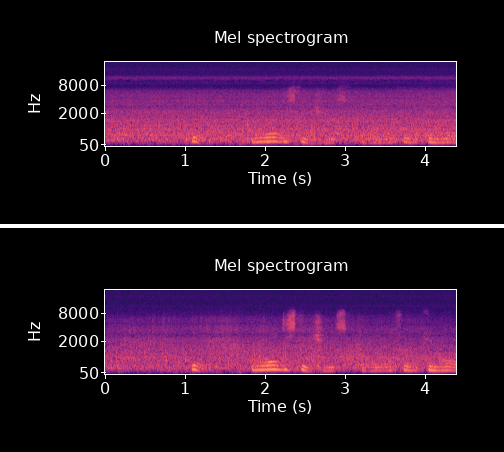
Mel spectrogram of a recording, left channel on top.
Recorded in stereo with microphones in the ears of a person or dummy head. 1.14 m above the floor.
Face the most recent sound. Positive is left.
turn(degrees=-20)  # may be behind; listen again after turning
